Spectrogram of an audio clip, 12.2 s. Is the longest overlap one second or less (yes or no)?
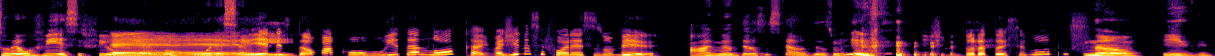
no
